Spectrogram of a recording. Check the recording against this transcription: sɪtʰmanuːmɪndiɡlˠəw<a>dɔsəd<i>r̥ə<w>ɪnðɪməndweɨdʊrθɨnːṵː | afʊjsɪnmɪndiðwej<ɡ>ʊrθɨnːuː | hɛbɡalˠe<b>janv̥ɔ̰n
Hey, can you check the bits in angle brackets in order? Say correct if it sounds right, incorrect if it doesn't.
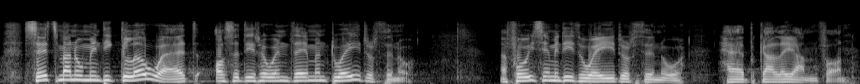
incorrect: ɛ, correct, correct, incorrect: d, incorrect: none

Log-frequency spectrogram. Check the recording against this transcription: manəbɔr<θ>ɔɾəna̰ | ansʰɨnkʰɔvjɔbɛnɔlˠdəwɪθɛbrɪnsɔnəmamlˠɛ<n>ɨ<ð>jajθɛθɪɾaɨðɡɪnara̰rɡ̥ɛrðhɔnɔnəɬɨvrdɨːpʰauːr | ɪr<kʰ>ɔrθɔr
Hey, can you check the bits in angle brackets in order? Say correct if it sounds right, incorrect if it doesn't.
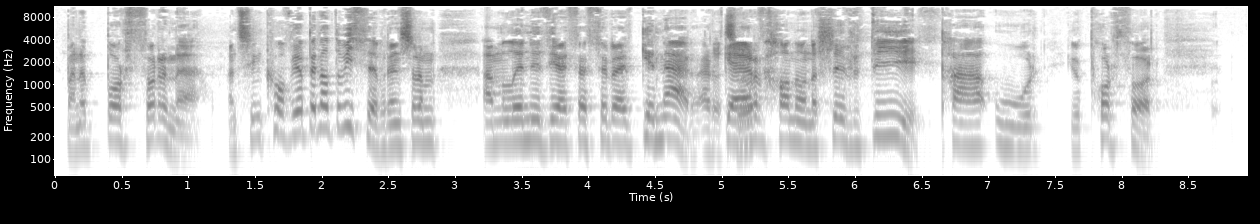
correct, correct, correct, incorrect: pʰ

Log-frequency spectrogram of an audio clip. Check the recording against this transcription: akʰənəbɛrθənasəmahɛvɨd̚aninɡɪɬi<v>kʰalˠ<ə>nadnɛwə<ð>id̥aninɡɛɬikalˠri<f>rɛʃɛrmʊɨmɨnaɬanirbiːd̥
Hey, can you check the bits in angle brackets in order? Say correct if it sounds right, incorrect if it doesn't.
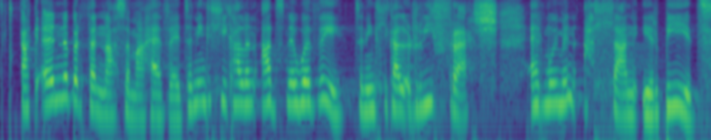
incorrect: none, correct, correct, correct

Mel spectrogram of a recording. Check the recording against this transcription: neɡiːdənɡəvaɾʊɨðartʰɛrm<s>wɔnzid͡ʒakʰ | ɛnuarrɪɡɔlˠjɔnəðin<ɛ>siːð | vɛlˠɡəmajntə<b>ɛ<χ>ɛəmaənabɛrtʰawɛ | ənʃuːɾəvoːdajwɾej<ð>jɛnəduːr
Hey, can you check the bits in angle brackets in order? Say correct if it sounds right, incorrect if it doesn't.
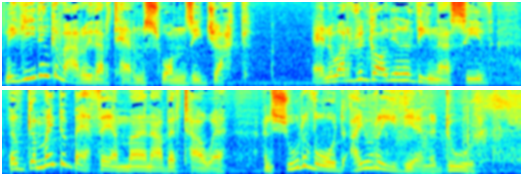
correct, incorrect: a, correct, incorrect: θ, correct

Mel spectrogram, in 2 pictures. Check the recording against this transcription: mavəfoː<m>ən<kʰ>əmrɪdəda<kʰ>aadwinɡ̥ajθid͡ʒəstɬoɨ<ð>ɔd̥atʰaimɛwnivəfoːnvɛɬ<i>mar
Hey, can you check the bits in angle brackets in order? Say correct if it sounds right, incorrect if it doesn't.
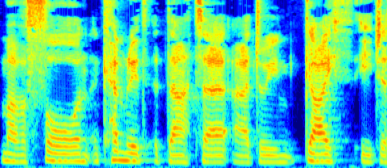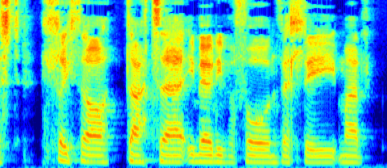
incorrect: n, correct, incorrect: tʰ, incorrect: θ, correct

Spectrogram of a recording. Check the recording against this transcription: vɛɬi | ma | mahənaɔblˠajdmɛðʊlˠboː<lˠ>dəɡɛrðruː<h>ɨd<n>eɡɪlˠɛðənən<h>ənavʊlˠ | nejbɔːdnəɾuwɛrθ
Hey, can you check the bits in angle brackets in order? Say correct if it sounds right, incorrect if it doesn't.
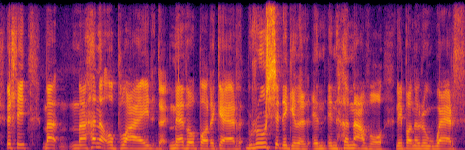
incorrect: none, incorrect: s, correct, correct

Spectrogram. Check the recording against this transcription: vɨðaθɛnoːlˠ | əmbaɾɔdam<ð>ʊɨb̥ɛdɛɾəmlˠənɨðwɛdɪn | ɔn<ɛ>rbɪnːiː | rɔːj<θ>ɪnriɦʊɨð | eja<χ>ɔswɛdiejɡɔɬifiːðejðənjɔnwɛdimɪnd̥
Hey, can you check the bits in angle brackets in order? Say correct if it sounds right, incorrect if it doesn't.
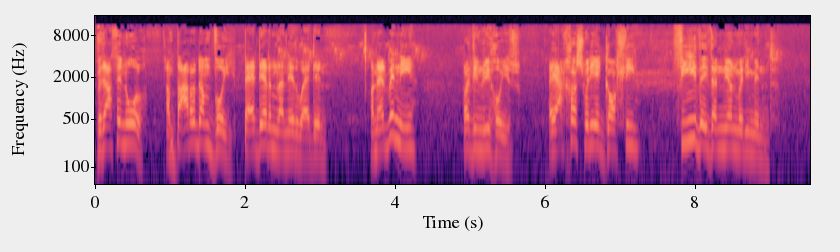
incorrect: v, correct, incorrect: ð, correct

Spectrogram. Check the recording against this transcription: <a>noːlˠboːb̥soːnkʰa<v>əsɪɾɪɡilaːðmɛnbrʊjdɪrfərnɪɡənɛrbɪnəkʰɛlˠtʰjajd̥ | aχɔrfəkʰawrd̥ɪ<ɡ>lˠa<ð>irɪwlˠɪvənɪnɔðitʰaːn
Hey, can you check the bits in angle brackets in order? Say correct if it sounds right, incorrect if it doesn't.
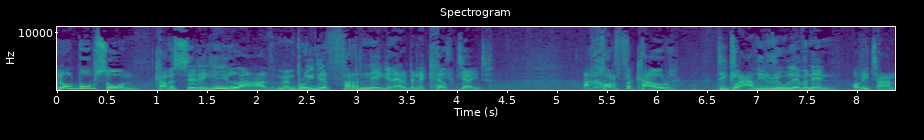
incorrect: ə, correct, correct, correct

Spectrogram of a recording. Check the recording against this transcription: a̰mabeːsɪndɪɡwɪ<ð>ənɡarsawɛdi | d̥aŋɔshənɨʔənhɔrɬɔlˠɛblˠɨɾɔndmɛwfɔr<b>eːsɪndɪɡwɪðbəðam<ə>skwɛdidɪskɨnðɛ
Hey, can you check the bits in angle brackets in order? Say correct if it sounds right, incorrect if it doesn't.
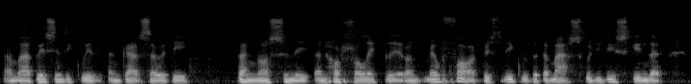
correct, correct, incorrect: a

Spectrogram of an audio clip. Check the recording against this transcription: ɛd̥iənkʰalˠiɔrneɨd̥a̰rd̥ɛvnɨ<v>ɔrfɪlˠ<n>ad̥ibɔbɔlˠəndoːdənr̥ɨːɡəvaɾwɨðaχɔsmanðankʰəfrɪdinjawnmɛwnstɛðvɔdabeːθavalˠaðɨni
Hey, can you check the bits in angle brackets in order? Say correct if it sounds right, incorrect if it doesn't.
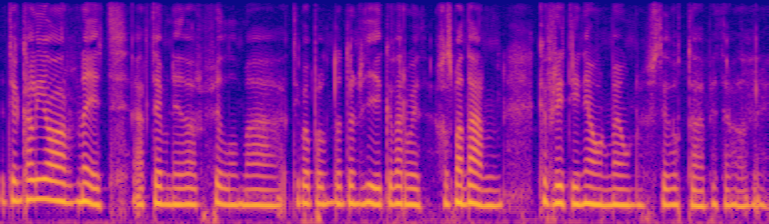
incorrect: ð, incorrect: m

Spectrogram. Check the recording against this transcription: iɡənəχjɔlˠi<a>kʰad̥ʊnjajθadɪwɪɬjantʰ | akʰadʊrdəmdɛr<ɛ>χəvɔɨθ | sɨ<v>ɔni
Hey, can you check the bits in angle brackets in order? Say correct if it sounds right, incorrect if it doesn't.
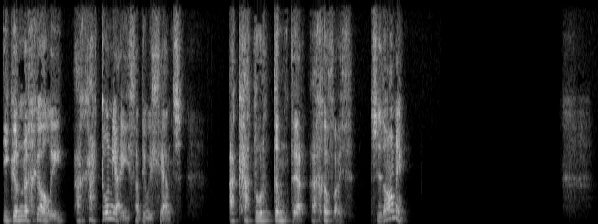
correct, incorrect: a, incorrect: ð

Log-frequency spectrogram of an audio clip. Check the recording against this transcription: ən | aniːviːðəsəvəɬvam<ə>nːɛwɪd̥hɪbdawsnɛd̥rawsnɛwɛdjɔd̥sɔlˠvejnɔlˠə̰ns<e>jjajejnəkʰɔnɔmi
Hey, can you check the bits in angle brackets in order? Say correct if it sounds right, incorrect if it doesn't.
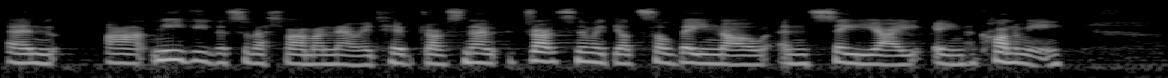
incorrect: a, correct

